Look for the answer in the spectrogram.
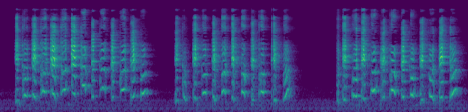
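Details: Pet Quaker parrot talking in a small room while learning the phrase "tickle tickle". It gives three bursts, each about two seconds, of rapid, squeaky, giggle-like syllables separated by brief silences.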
